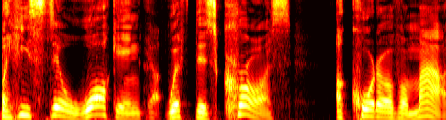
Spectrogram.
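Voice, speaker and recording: Recorded very cleanly against a silent background, with a dry, close sound and no echo, a man with an American accent speaks in a fairly high pitch with very wide pitch swings. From New York City (Bronx). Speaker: actor and former Navy SEAL, speaker. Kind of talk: casual interview. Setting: studio.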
